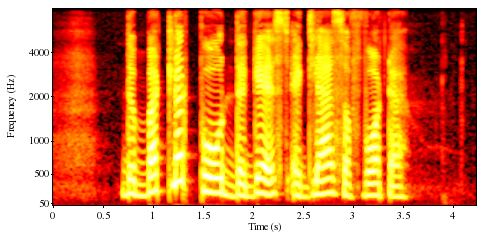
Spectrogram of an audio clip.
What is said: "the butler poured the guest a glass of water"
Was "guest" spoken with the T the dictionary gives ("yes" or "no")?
yes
